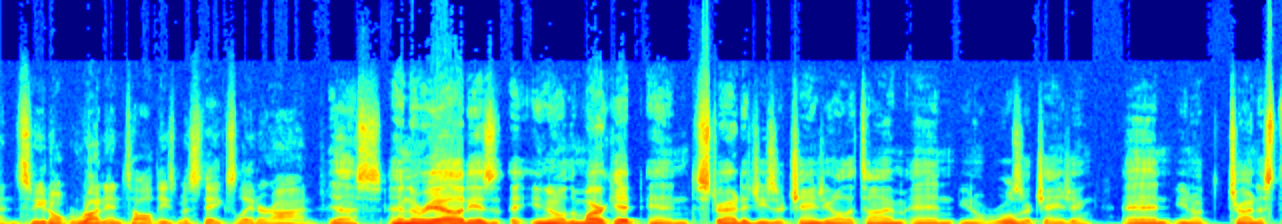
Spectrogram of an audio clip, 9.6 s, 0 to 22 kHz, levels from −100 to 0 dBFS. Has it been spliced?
yes; 1 cut; at 8.3 s

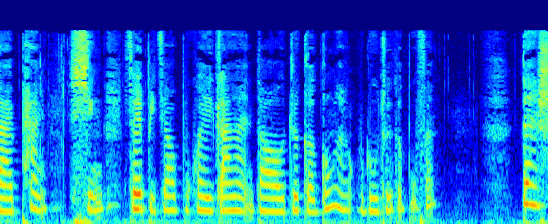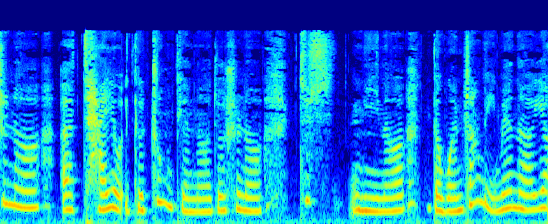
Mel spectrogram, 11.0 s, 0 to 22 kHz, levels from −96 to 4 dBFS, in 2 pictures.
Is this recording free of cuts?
yes; 0 cuts

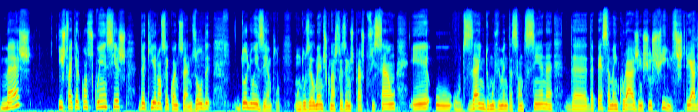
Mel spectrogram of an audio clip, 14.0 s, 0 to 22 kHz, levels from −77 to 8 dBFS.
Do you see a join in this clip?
no; 0 cuts

